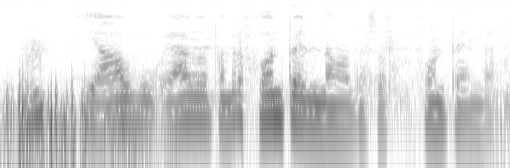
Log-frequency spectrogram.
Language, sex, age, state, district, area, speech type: Kannada, male, 18-30, Karnataka, Chikkaballapur, rural, spontaneous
